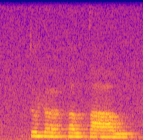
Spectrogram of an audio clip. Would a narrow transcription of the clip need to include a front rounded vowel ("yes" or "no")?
yes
